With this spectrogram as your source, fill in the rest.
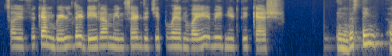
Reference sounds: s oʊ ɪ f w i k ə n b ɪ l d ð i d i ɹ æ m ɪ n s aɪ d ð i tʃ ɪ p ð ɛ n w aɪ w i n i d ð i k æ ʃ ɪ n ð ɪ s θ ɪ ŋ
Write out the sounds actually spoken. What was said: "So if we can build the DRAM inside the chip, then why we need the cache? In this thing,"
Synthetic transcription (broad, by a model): s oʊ ɪ f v i k ə n b ɪ l d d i d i ɹ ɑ m ɪ n s aɪ d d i tʃ ɪ p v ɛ n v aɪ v i n i d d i k æ ʃ ɪ n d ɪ s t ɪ ŋ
